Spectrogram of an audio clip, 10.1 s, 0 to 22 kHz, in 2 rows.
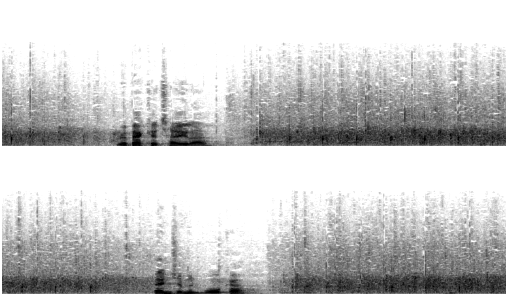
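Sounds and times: audience applause: 0.0s - 1.2s, 2.4s - 6.6s, 7.8s - 10.0s.

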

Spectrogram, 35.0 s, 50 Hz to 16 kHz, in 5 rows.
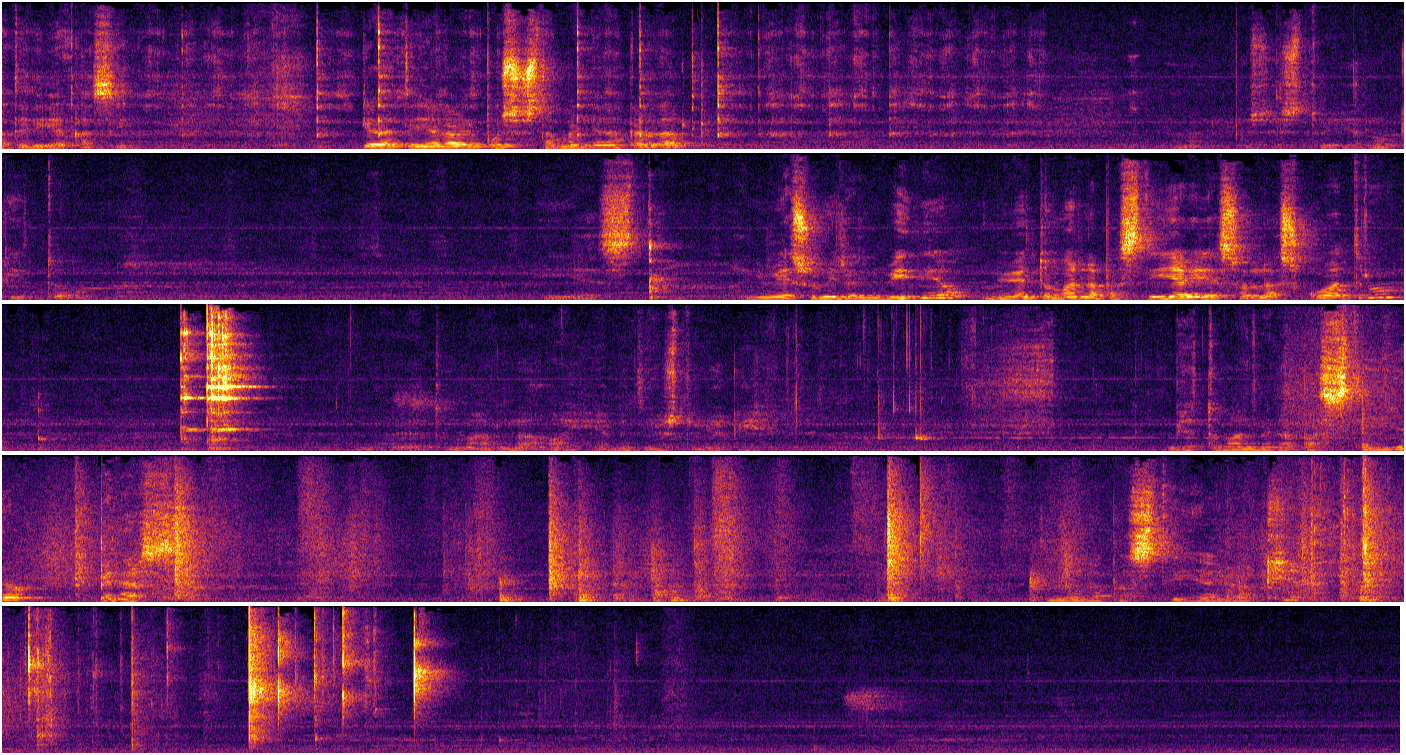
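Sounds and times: low steady hum: 0.0s - 35.0s
tableware clink: 14.9s - 15.4s.

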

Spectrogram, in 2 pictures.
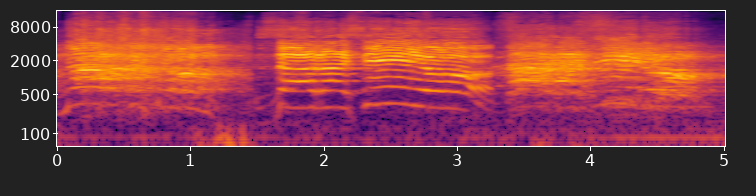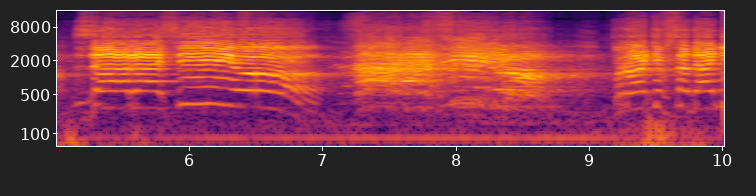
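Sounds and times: crowd chanting: 0.0s - 1.4s, 3.2s - 5.1s, 6.8s - 8.9s.

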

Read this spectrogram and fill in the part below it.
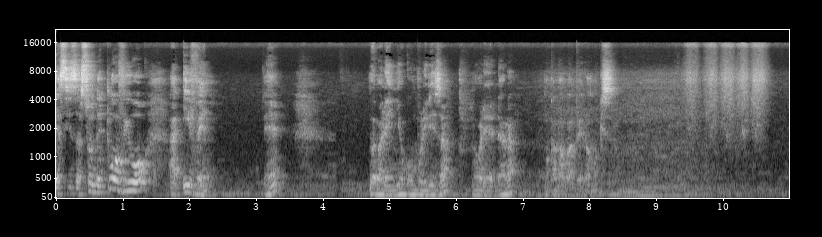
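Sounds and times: low steady hum: 0.0s - 8.5s
scratchy rubbing strokes: 9.2s - 10.9s.

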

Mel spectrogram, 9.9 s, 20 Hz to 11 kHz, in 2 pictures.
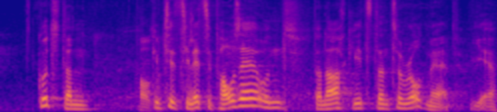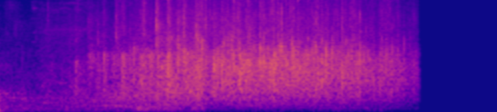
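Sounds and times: audience applauding: 5.6s - 9.2s.

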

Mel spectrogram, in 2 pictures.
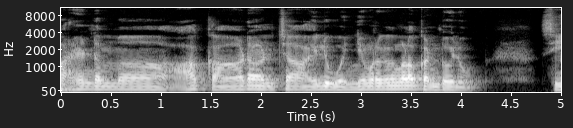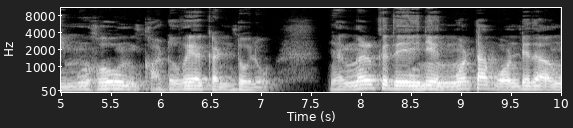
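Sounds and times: man speaking in sing-song way: 0.0s - 4.1s, 4.9s - 7.1s, 7.7s - 10.0s.

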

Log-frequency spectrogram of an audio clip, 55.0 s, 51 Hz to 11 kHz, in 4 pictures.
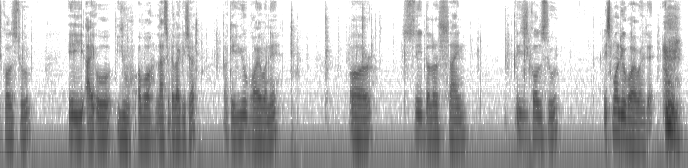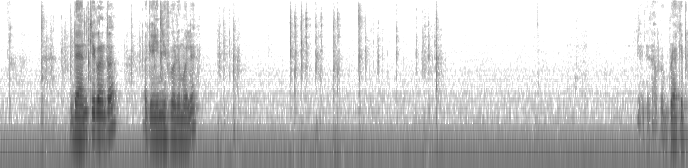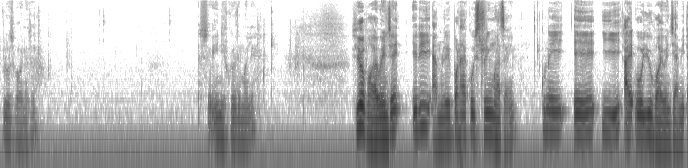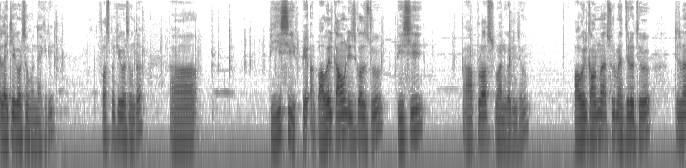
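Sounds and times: low electrical hum: 0.0s - 55.0s
keyboard typing clicks: 5.8s - 8.7s, 9.4s - 10.7s, 14.6s - 18.6s, 19.6s - 22.7s, 28.2s - 29.7s, 43.2s - 51.7s.

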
